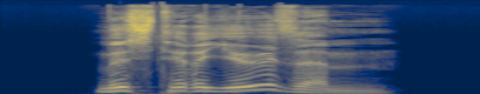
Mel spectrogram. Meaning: strong dative masculine/neuter singular of mysteriös
- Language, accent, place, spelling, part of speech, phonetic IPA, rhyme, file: German, Germany, Berlin, mysteriösem, adjective, [mʏsteˈʁi̯øːzm̩], -øːzm̩, De-mysteriösem.ogg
